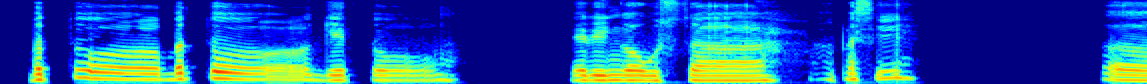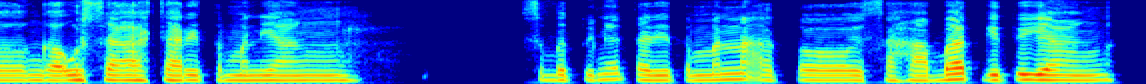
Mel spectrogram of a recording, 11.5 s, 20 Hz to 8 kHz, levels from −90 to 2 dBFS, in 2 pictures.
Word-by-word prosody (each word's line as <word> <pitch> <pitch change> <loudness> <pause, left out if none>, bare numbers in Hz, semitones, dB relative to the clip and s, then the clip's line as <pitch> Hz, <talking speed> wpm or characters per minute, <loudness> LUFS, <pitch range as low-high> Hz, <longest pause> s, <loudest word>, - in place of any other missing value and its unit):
Betul 205 -1 +1
betul, 200 - +1
gitu. 170 0 -5 0.6
Jadi 170 0 +1
nggak 170 -1 +3
usah 165 0 -1 0.2
apa 195 +1 -7
sih, 240 +5 -6 1.0
eee, 175 -2 0
nggak 165 -1 +2
usah 175 0 +2
cari 175 -1 +1
temen 170 0 -2
yang 170 0 +1 1.1
sebetulnya 180 +2 -5
cari 170 -3 0
teman 175 +4 -2
atau 170 -1 -2
sahabat 165 +5 +2
gitu 180 +1 +1
yang 175 -1 +4
175 Hz, 110 wpm, -23 LUFS, 170-190 Hz, 1.1 s, yang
